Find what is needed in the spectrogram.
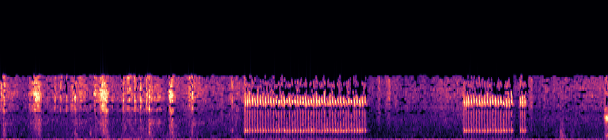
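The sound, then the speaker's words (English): A telephone at a drugstore is dialed, a run of light clicks, then two long ringing tones on the line separated by a short gap, heard alone without talk. “I got out and found a telephone. I dialed the Kelsey residence.”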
